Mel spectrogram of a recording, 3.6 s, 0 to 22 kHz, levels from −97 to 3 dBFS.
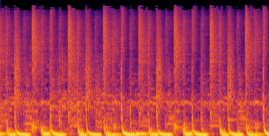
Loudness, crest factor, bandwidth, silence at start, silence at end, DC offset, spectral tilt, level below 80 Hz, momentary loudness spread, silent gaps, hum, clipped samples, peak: -14 LUFS; 8 dB; 18.5 kHz; 0 s; 0 s; under 0.1%; -4.5 dB/octave; -12 dBFS; 1 LU; none; none; under 0.1%; -4 dBFS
